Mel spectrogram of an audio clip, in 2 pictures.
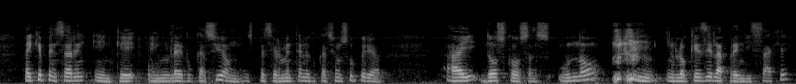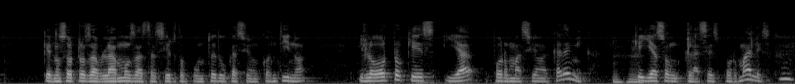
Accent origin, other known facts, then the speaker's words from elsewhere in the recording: Ecuador; nosotros como ecuatorianos nos estamos trayendo un producto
